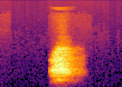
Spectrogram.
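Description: A single sharp bark from a dog heading out for a walk rings out once, moderately loud, then quickly fades into silence with no voices around it.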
